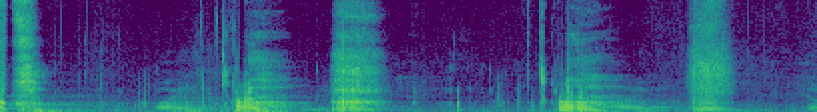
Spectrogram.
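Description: A rapid series of about four short, sharp sneezes, deliberately faked as a prank.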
